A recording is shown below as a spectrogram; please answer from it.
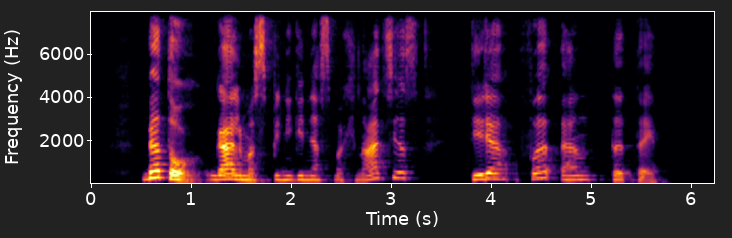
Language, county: Lithuanian, Klaipėda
